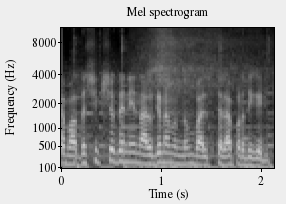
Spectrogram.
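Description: Speech in Malayalam over a light music bed, with a brief high hissing whoosh about a second in.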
